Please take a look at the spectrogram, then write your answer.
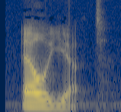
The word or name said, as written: Elliott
